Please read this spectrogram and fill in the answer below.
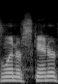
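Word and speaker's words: Lynyrd Skynyrd: Pronounced Leonard Skinner from Analog Productions, pressed at QRP.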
